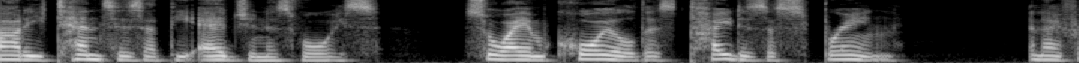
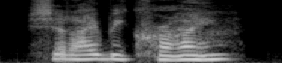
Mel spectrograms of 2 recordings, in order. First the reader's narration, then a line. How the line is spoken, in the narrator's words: I ask, my voice muffled by his shirt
